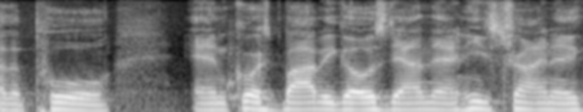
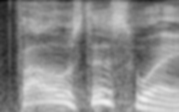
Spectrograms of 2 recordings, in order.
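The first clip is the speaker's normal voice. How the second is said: put-on kid voice; 11 semitones higher than usual. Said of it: "And they're like".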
